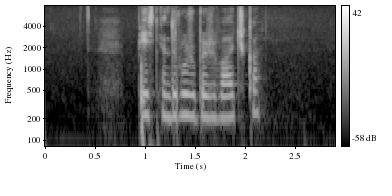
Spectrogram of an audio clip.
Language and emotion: Russian, neutral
